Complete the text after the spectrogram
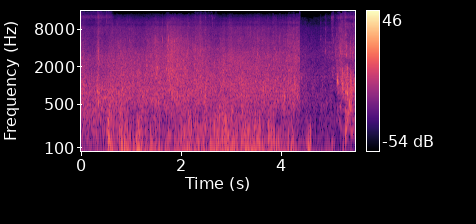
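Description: Rapids rush and roar loudly close by.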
